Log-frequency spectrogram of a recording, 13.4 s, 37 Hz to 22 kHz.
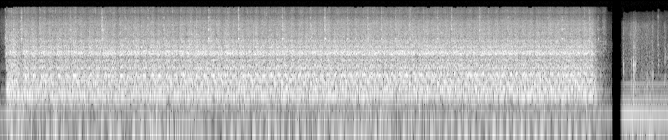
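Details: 1957 Allis Chalmers B series tractor, sat for years in snow, no fuel added yet: long steady starter churning, three or four turns a second, never catches and cuts off abruptly; bad solenoid suspected, not confirmed.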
